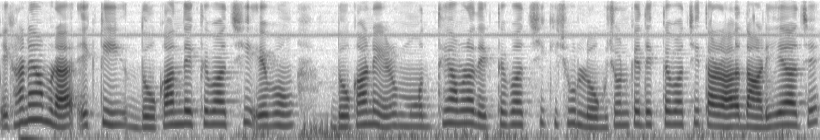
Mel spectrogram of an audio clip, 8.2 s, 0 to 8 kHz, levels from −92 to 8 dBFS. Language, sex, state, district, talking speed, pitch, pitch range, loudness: Bengali, female, Bihar, Katihar, 145 wpm, 225 Hz, 200-240 Hz, -20 LUFS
